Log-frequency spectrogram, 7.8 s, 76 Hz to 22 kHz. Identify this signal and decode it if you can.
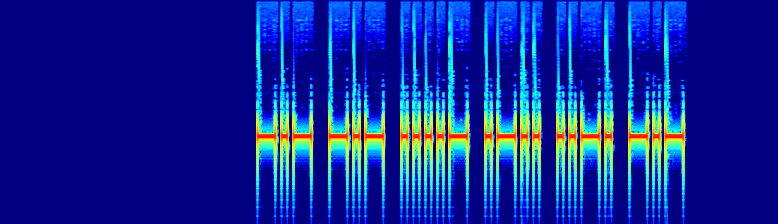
Morse code, heard as a keyed tone, about 20 wpm, 700 Hz. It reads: KK4LFK
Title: USA Call Signs - 6 Characters - Repeated 3x - 20wpm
